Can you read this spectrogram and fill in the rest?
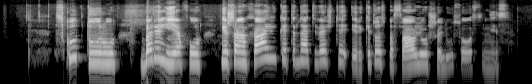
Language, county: Lithuanian, Marijampolė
